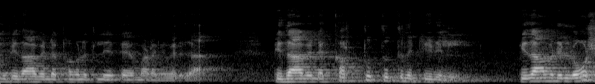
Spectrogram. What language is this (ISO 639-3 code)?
mal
